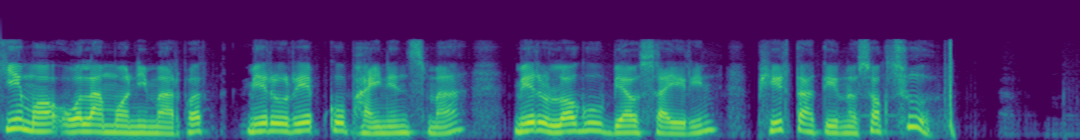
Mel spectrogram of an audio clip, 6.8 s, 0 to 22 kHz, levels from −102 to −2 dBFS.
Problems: none marked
